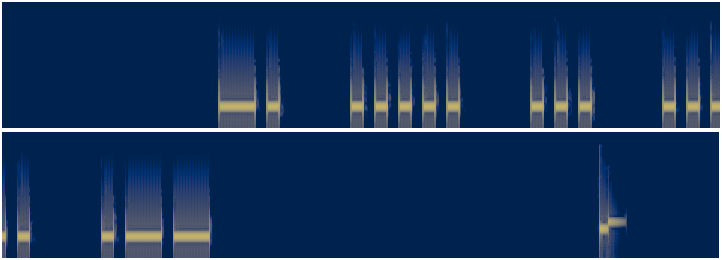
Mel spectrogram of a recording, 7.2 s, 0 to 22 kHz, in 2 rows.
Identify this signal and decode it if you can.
Morse code, heard as a keyed tone, about 20 wpm, spaced as for 15 wpm, 700 Hz. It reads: N5SHW
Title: 122 Lesson 20g - Number 3 - Call Signs 20wpm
